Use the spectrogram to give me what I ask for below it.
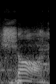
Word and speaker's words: Chock: And Joan has to decide between Guy and is it Chuck or Chalk? Spell that for me. Chalk, C-H-O-C-K. That's the man's first name. Like Chock-a-noodle soup.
